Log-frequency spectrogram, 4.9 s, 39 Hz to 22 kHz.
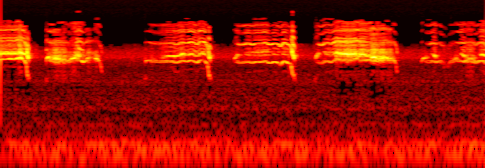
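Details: Young female peregrine falcon at a Jersey City nest, June 2017, screaming excitedly as her first-time mother brings food in the morning: grating, harmonic-rich wails about half a second to a second long, sliding down at their ends, with steady background rumble.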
